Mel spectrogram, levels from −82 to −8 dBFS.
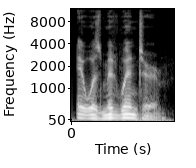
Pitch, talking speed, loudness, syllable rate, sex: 95 Hz, 175 wpm, -16 LUFS, 6.0 syllables/s, male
